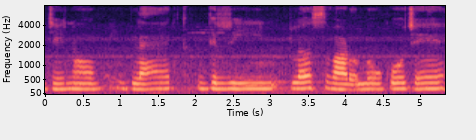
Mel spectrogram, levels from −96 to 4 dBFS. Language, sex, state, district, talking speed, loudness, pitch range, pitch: Gujarati, female, Maharashtra, Mumbai Suburban, 80 wpm, -17 LUFS, 185-205 Hz, 195 Hz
